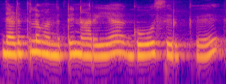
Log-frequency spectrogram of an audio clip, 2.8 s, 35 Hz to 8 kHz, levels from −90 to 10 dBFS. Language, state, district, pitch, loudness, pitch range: Tamil, Tamil Nadu, Nilgiris, 240 Hz, -14 LUFS, 225-250 Hz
